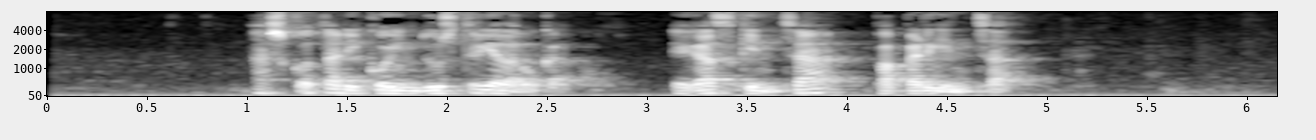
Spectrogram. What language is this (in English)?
Basque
